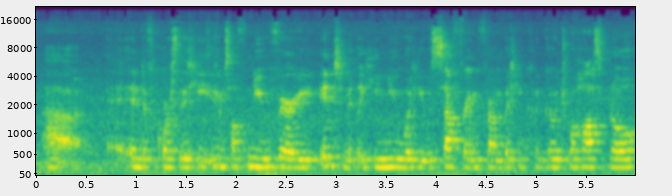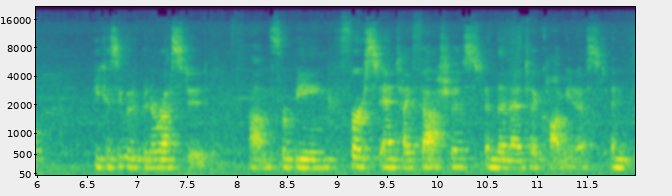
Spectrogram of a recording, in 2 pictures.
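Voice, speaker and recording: A woman talks with monotone, flat intonation. Audible room echo and noticeable background noise surround her voice. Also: medium pitch for a woman, fairly quick pace. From New York, US. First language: Romanian. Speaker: poet and teacher. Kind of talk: interview.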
